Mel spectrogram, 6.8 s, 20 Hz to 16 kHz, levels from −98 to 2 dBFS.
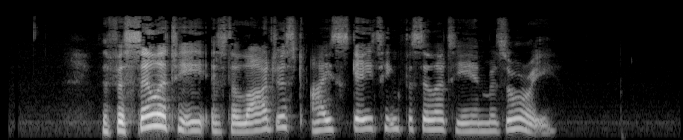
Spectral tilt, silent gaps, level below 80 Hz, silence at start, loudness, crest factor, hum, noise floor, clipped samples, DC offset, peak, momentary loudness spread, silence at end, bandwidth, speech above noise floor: -4 dB/octave; none; -86 dBFS; 1 s; -27 LUFS; 20 dB; none; -77 dBFS; under 0.1%; under 0.1%; -8 dBFS; 15 LU; 1.3 s; 11 kHz; 51 dB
